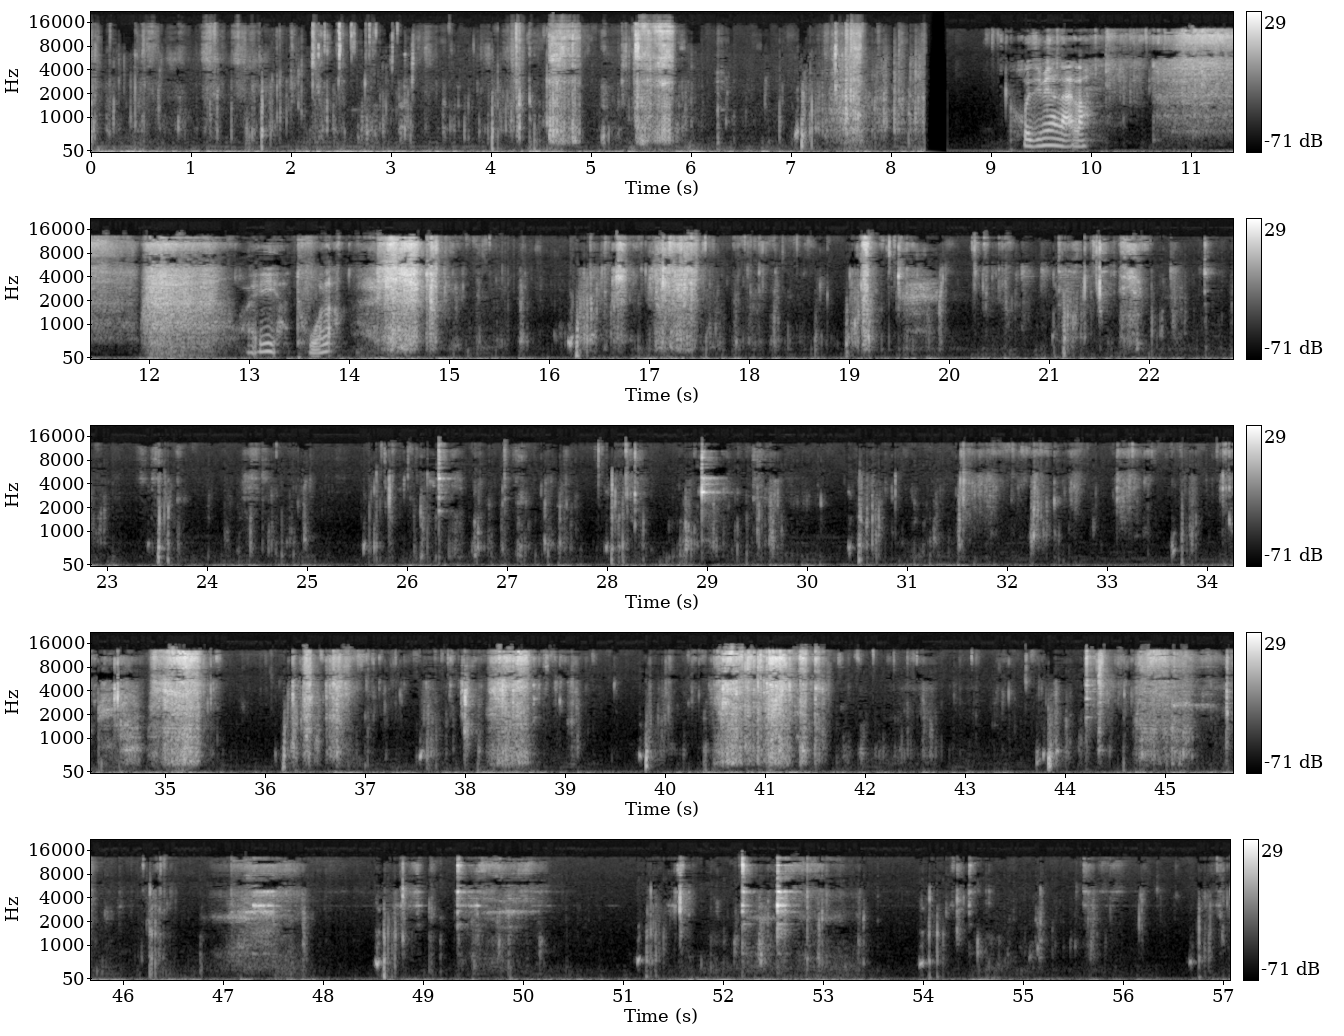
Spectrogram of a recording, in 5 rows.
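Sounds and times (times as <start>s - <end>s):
wet chewing and smacking: 51.1s - 57.0s.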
